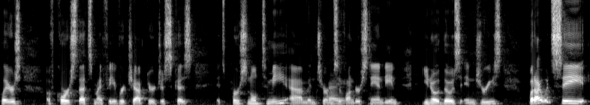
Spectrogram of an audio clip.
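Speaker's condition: No condition

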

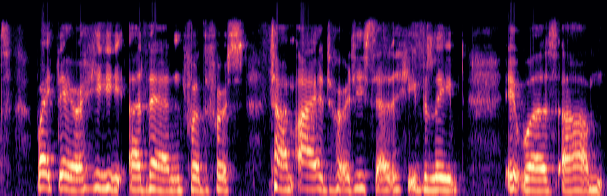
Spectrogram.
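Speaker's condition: Bulbar ALS; bulbar onset ALS, speech, swallow and breathing presentation, expected faster progression, voice expected to go sooner; recently diagnosed, choking first then speech changes, careful eating, breathing difficulty when choking, stamina can wane; lisp, difficulty with articulation, effortful tongue movement, not speaking clearly, ALS impact audible

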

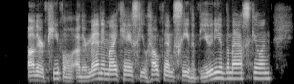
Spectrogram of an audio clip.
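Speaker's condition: Cleft palate; present since childhood

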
